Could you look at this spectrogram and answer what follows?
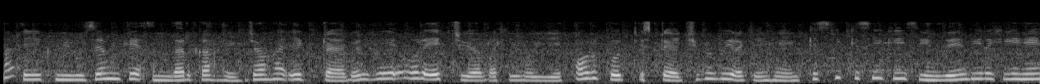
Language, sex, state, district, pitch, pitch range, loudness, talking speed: Hindi, female, Bihar, Vaishali, 220 Hz, 195-255 Hz, -22 LUFS, 145 wpm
